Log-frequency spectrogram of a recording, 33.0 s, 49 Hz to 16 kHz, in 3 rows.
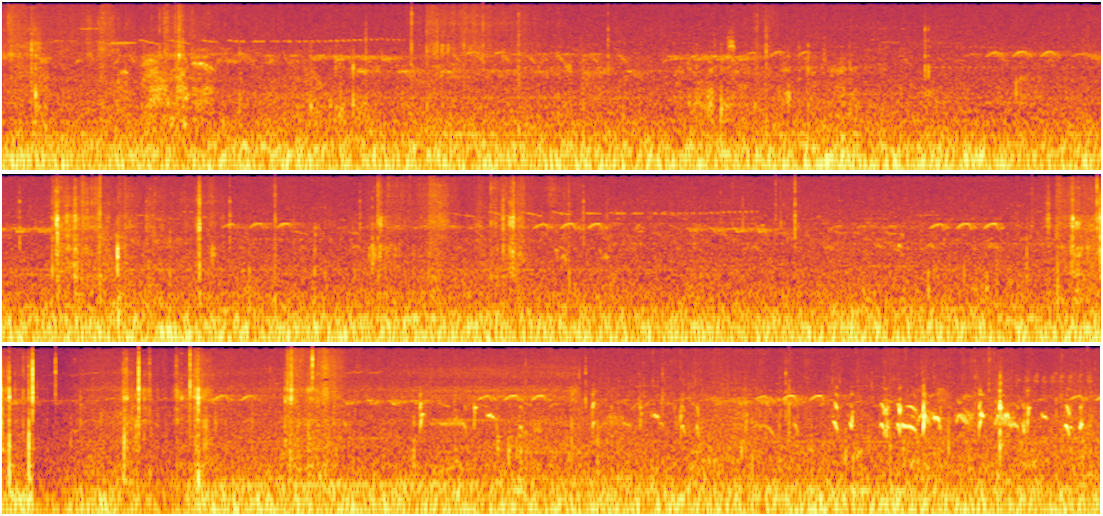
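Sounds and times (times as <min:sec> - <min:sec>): turkeys gobbling: 0:26.0 - 0:32.9.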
